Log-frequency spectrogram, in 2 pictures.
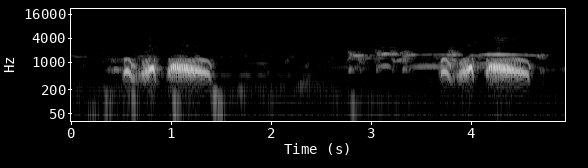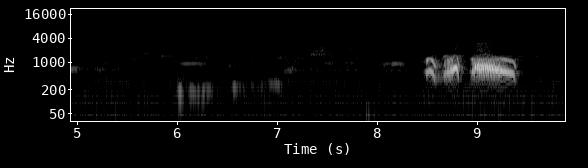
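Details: Spotted dove singing for captive birds to answer: three three-note coo phrases, each two quick rising notes and a drawn-out descending hoot, spaced about three to four seconds apart, with faint whistling between.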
